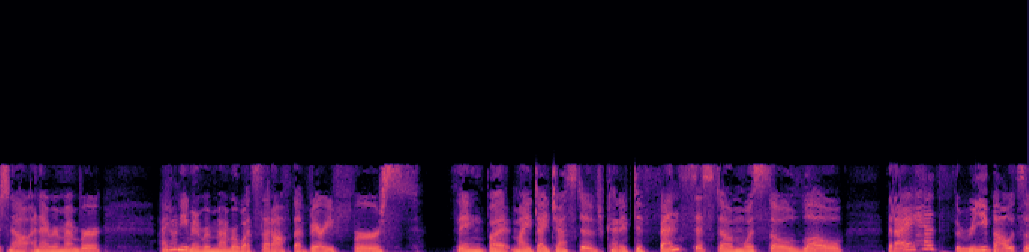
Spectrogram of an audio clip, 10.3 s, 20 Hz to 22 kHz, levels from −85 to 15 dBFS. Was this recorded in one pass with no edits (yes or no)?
yes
